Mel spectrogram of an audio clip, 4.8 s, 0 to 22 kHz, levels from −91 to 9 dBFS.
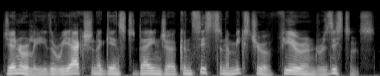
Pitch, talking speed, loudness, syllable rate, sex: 140 Hz, 165 wpm, -20 LUFS, 5.5 syllables/s, male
